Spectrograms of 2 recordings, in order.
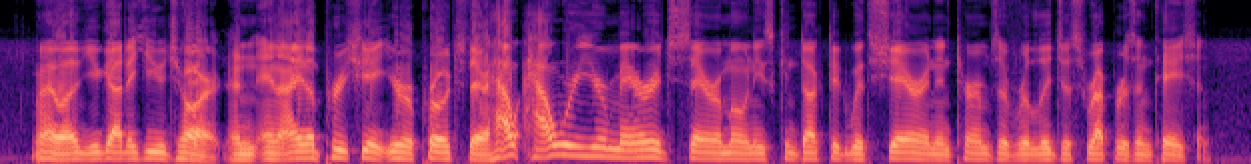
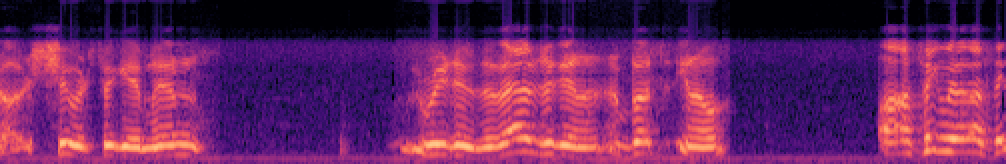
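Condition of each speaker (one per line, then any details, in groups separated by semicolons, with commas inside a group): No condition
Parkinson's disease; long duration, mild case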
